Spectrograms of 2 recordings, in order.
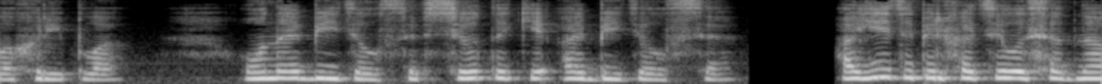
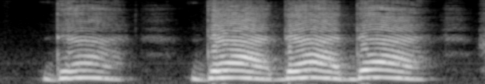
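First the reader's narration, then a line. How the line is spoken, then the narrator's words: Hoarse reply. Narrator (Russian): хрипло отозвалась Каська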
